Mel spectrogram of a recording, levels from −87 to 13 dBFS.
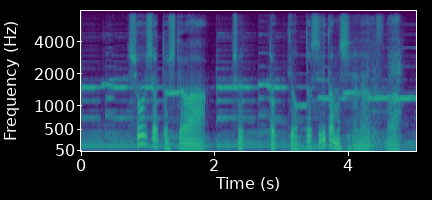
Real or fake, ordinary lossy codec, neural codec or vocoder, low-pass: fake; none; codec, 16 kHz in and 24 kHz out, 1 kbps, XY-Tokenizer; 7.2 kHz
